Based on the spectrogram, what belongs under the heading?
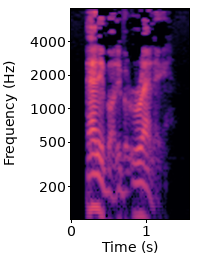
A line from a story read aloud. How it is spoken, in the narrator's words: Ernie growled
